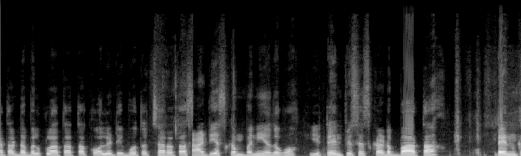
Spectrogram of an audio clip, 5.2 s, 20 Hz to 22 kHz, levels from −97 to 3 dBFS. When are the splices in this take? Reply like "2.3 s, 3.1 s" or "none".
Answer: 1.9 s, 3.0 s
